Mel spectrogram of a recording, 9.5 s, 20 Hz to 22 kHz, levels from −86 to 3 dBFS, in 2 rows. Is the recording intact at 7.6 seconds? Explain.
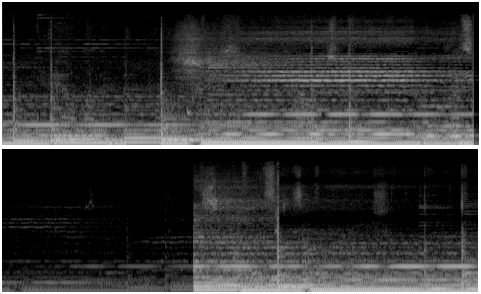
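No. From 7.53 to 9.53 s the sound turns hollow and phasey, a channel delay (comb filtering): one channel lags a fraction of a millisecond, cancelling at evenly spaced frequencies starting around 3 kHz.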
